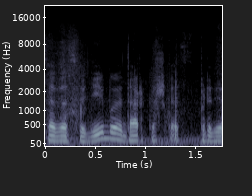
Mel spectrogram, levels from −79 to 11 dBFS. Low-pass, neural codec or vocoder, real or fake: 14.4 kHz; vocoder, 44.1 kHz, 128 mel bands every 512 samples, BigVGAN v2; fake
